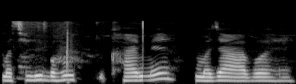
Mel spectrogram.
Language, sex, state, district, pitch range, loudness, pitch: Hindi, female, Bihar, Kishanganj, 175-210 Hz, -18 LUFS, 185 Hz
